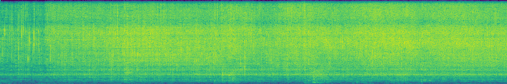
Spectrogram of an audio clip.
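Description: Chopped tomato and onion frying in a pan, a loud bright sizzle that swells as the tomato goes in and then holds as a continuous hiss.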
